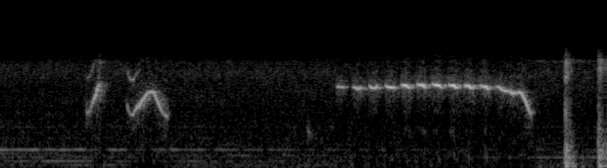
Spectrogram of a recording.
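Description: Cockatiel whistling: a quick rising note and a short rise-and-fall note, then a long wavering whistle held for about two seconds that drops in pitch at its end. A sharp knock follows near the end.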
